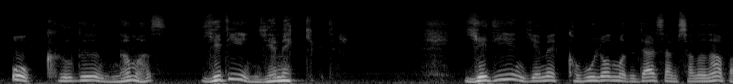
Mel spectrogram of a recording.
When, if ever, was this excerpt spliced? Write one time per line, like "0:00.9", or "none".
none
